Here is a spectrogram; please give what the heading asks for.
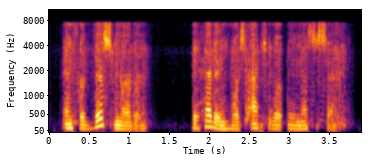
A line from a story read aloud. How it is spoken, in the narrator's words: said Brown calmly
